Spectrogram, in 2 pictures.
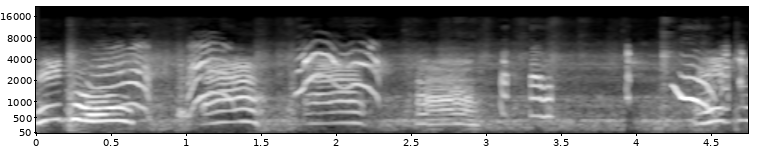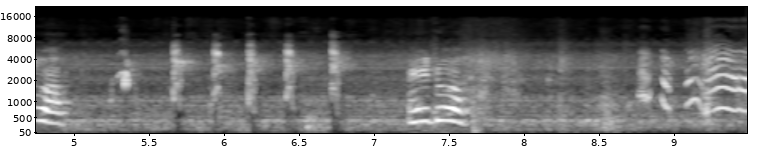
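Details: Hindi-speaking pet parrot talking: several drawn-out, voice-like harmonic phrases that bend up and down, followed by a scatter of short clicks and ticks, with a few more wavering syllables near the end.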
